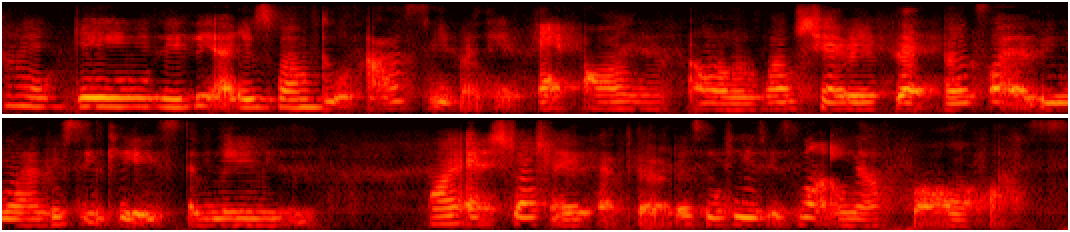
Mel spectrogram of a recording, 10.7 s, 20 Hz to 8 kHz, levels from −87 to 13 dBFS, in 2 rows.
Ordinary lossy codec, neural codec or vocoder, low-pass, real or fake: none; codec, 16 kHz, 1 kbps, FreqCodec, smaller model; 7.2 kHz; fake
